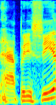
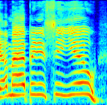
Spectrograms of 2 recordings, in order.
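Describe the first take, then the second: First: Said in the usual way. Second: Much higher, sing-song and sweet; cutesy high reply. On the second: Pretend. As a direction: coo it back like to a child. Answers chat in cutesy voice.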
